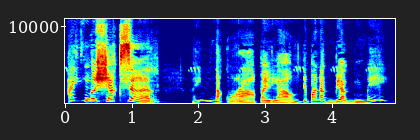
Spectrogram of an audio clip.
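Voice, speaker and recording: A woman playing a friendly young housemaid in a radio drama, polite and expressive. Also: on the high side, slow pace, slight background noise, heavily acted. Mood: shy, humble. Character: friendly young housemaid, hard-working eldest sister.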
